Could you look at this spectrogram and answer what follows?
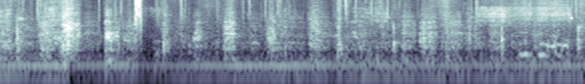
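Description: Golden retriever panting, a quick run of breaths about three a second.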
